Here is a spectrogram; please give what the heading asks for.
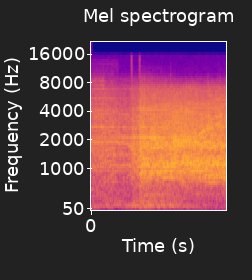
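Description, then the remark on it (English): A large concert crowd breaks into loud, sustained clapping and cheering as a musical number finishes, the roar swelling suddenly after a brief moment and holding as a dense, continuous wash of applause. “the number finishes, the crowd is a sea of clapping, waving hands.”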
